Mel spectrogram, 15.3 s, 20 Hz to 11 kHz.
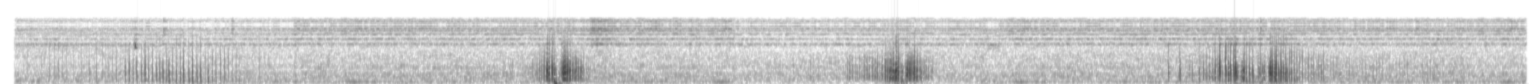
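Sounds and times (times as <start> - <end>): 
Trigloporus lastoviza growling: 0.3 - 2.7, 5.2 - 6.2, 8.2 - 9.6, 11.6 - 13.6.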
